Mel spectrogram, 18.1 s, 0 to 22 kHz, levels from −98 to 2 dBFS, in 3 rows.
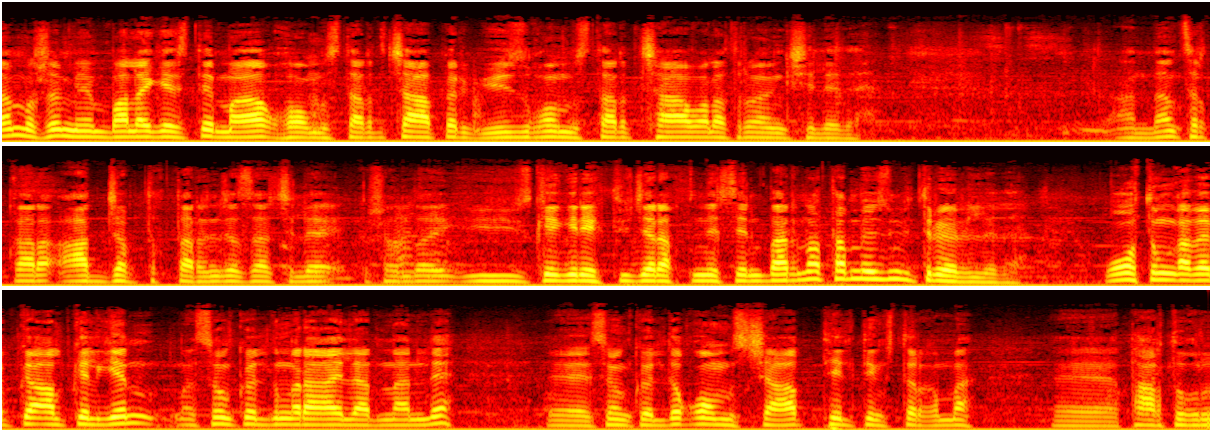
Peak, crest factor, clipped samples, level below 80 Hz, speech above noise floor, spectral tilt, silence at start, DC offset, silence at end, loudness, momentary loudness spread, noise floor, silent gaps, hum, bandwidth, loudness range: -2 dBFS; 20 dB; under 0.1%; -48 dBFS; 23 dB; -5 dB/octave; 0 s; 2%; 0 s; -22 LUFS; 12 LU; -45 dBFS; none; none; 14 kHz; 6 LU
